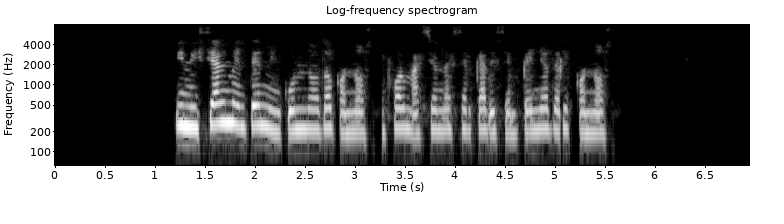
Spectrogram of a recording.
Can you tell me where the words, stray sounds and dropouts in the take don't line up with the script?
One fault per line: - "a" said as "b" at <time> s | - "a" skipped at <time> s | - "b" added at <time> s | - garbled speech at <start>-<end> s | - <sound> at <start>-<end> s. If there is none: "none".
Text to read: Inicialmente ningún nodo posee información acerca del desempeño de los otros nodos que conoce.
- "posee" said as "conoce" at 2.8 s
- "del" skipped at 4.3 s
- "los otros nodos" skipped at 5.1 s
